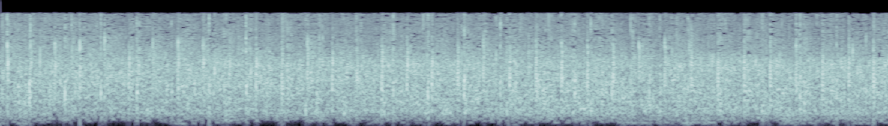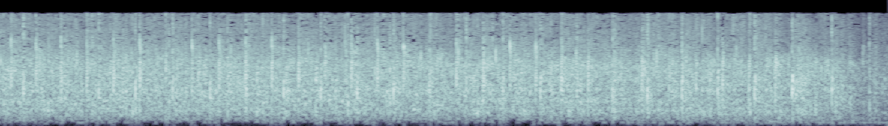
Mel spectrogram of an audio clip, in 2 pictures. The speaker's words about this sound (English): a tremendous round of applause for your service to us.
